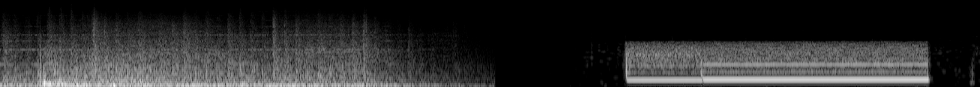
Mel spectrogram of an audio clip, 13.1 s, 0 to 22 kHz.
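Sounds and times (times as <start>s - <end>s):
two-tone radio page tone: 8.4s - 12.4s.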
